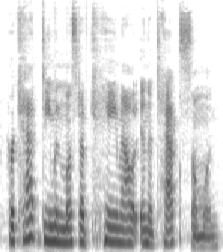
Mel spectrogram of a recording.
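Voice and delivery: ordinary delivery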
